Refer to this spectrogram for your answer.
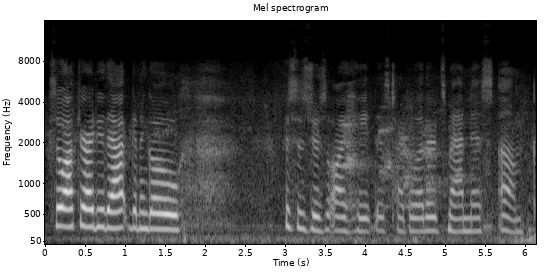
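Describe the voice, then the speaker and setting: Speaking at a moderate pace with fairly even intonation, a high-pitched woman leaves long, frequent pauses while her loudness swings widely. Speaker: horse owner vlogger. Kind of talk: casual vlog narration while doing chores.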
